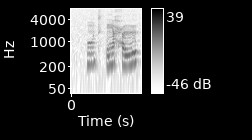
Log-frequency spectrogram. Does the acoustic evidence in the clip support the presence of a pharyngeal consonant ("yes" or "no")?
yes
